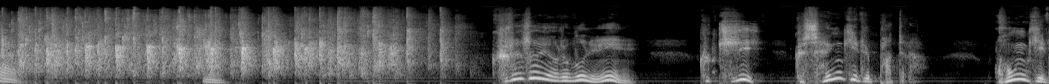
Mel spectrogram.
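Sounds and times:
audience applause: 0.0s - 4.8s
speech: 5.1s - 6.4s, 7.0s - 9.3s, 10.0s - 10.4s.

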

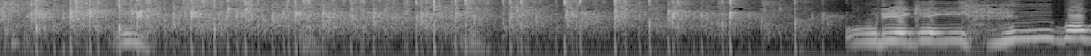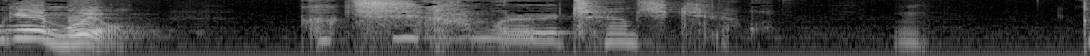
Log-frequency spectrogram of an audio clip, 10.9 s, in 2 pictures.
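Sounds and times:
audience applause: 0.0s - 4.2s
speech: 0.6s - 0.9s, 4.2s - 6.2s, 7.0s - 9.2s, 9.9s - 10.2s.

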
